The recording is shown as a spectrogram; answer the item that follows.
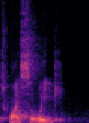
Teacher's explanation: when you said twice a week, I hear the twice linking together, beautiful connected speech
